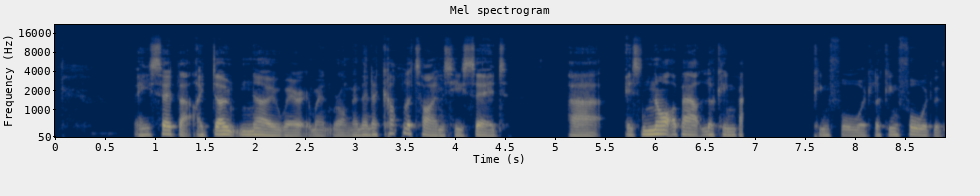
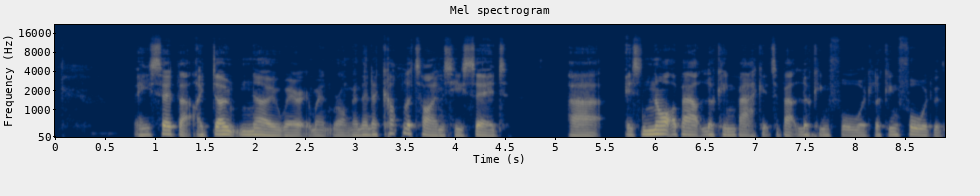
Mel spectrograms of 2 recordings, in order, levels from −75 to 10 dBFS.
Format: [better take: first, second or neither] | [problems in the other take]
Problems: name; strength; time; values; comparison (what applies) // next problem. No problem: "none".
second | audio cutting out; at 7 s for 0.5 s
